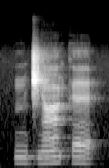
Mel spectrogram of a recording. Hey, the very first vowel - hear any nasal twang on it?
yes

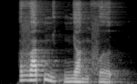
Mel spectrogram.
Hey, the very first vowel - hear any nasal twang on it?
no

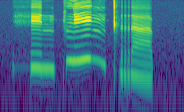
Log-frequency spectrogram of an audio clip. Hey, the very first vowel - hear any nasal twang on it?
no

